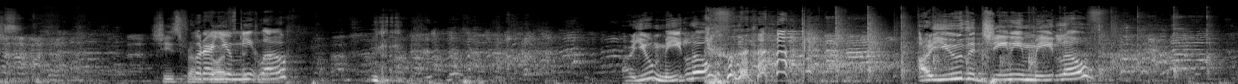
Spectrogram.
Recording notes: Improv comedy on stage live in Portland.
